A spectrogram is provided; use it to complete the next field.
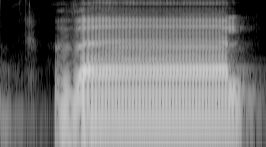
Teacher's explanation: ذال کے ادا کرنے کا بھی طریقہ یہی ہے کہ زبان کو دونوں دانتوں کے درمیان رکھ کر ذال کو ادا کیا جائے گا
